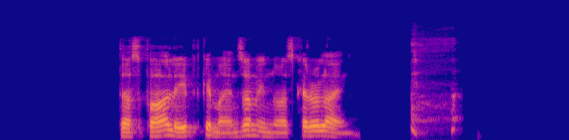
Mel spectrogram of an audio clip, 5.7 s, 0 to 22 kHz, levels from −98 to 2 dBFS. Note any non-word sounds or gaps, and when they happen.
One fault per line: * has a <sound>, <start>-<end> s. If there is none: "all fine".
* has a cough, 4.1-4.6 s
